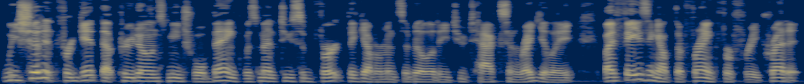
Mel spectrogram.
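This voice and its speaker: A man's voice: medium pitch, lively intonation, normal speed, hardly any pauses, pushed and bright, dry recording. A man reading a written essay aloud in a formal, declarative way, as scripted narration. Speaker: reader of an essay.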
